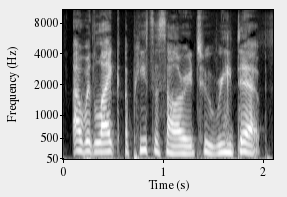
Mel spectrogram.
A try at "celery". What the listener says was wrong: You said salary.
